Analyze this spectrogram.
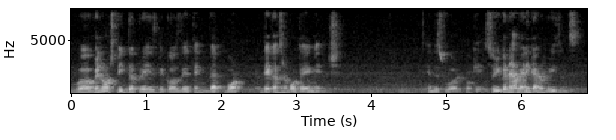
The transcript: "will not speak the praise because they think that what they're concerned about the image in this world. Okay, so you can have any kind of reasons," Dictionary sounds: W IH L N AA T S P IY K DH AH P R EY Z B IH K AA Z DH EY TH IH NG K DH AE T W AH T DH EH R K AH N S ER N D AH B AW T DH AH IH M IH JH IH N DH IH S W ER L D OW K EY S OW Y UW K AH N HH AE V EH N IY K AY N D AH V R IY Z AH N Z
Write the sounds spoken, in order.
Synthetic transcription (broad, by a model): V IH L N AA T S P IY K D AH P R EY Z B IH K AA Z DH EY T IH NG K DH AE T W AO T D EH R K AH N S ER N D AH B AW T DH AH IH M IH JH IH N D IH S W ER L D OW K EY S OW Y UW K AH N HH AE V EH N IY K AY N D AH V R IY Z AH N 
